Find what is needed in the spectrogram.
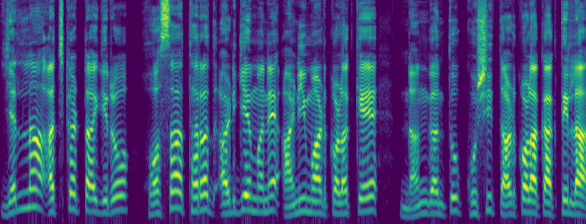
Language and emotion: Kannada, happy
